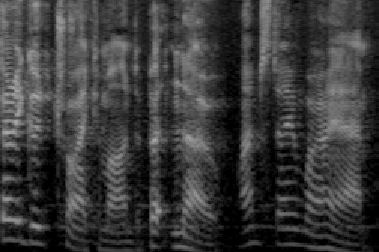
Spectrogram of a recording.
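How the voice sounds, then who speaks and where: Man playing the Doctor, bright, forceful, animated adventurer. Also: mid-range voice, moderate pace. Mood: suspicious, defiant. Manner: wry, questioning, theatrical. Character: inquisitive, moralising time-travelling alien adventurer, a man. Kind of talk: science fiction audio drama acting. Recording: faint hum and noise, amateur tape.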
